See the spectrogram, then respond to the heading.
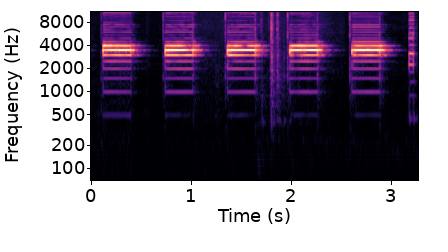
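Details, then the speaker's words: Alertek i8005 fire alarm panel test with pre-signal: loud high-pitched beeps repeating about a hundred per minute as the panel goes directly into its second-stage evacuation signal. "as you can see it went directly into second stage because it can tell them apart now"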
